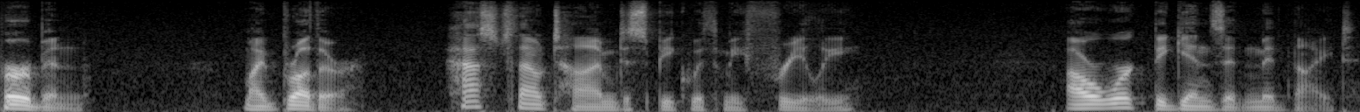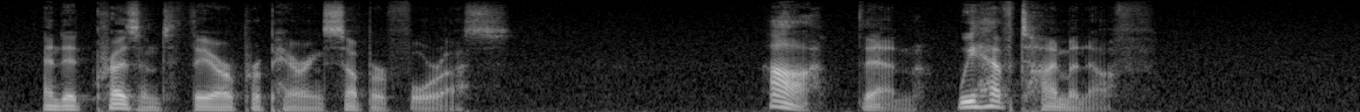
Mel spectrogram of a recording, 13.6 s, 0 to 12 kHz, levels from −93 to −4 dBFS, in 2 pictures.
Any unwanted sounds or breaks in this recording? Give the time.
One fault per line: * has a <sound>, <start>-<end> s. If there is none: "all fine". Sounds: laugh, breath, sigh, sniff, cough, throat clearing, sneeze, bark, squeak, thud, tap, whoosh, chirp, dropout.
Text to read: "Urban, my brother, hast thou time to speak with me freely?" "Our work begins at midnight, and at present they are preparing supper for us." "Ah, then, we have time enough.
all fine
